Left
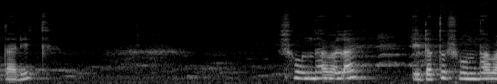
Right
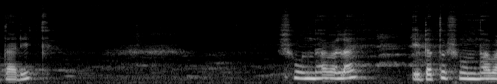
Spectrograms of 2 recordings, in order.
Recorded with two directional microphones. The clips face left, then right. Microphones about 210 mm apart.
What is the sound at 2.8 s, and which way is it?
A woman's voice, 20° right (ahead or behind).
